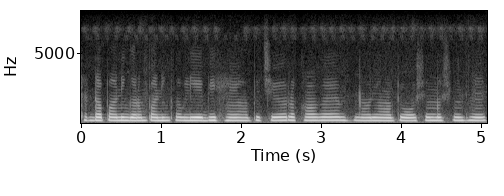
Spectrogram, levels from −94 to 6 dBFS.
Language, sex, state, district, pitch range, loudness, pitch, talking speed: Hindi, female, Bihar, Katihar, 215-225 Hz, -13 LUFS, 220 Hz, 250 wpm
